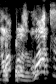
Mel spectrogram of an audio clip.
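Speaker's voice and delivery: a mock-confused snap back; baffled retort. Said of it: "I said".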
